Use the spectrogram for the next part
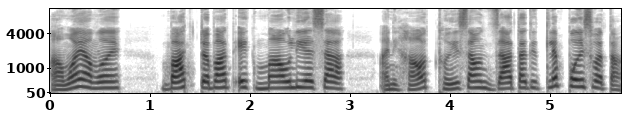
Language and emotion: Goan Konkani, disgusted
